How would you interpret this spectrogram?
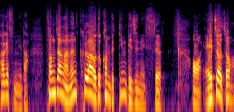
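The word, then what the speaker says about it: Azure: 성장하는 클라우드 컴퓨팅 비즈니스 애저죠 아주르라고 읽었는데 애저죠 클라우드 컴퓨팅 플랫폼 애저는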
